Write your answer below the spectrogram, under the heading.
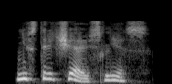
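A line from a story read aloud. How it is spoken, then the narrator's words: Tender purr. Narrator (Russian): нежно промурлыкала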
